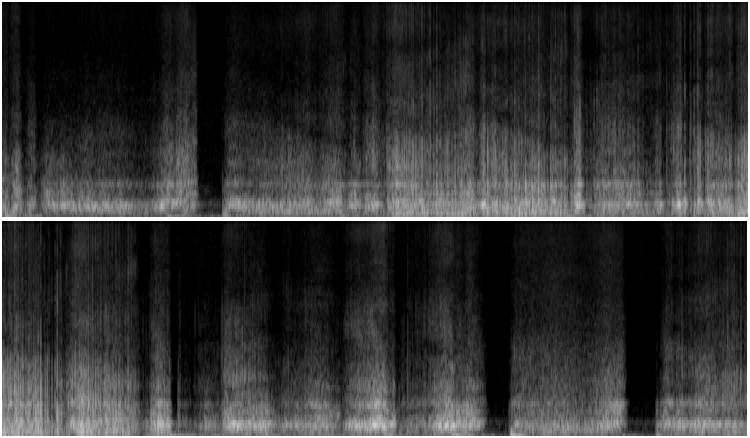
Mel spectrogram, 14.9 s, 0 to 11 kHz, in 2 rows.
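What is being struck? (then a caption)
Foam microphone windscreen. Fingertips and nails scratch the sides of a black foam microphone windscreen, producing a dense, muffled rustling roar concentrated in the low range with a steady hum-like tone underneath. The scratching swells and fades continuously, broken by brief silent pauses around the 2, 12.5 and 14 second marks.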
